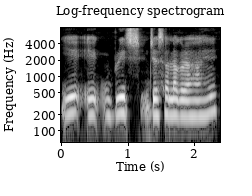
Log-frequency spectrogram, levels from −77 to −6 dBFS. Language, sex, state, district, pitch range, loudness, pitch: Hindi, female, Arunachal Pradesh, Longding, 190-210 Hz, -16 LUFS, 195 Hz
